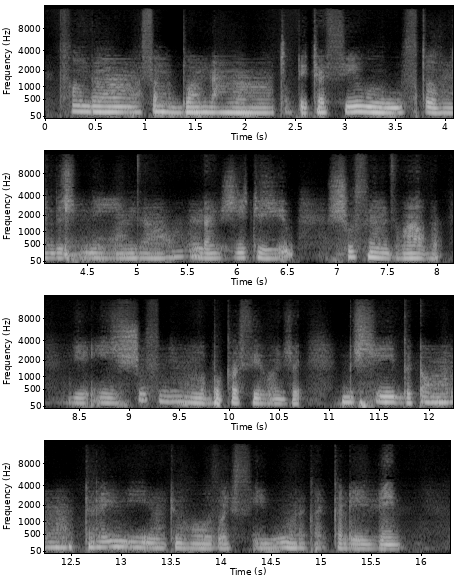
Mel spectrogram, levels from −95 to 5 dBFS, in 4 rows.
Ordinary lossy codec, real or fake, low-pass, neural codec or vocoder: MP3, 64 kbps; fake; 14.4 kHz; codec, 44.1 kHz, 0.9 kbps, DAC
